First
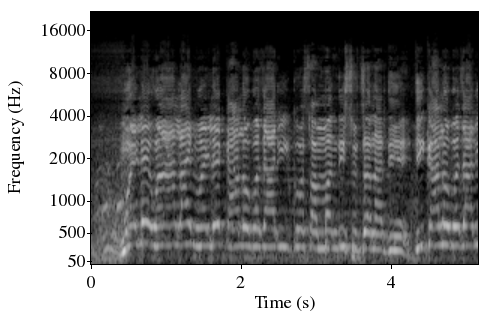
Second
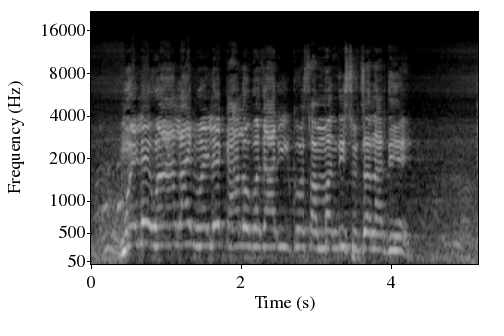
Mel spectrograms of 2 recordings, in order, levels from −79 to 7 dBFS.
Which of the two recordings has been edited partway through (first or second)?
first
